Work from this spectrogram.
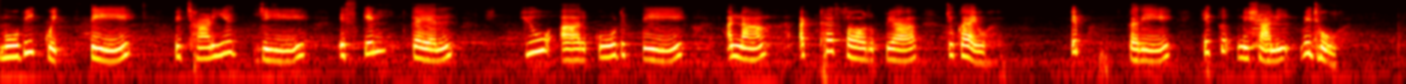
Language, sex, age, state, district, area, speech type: Sindhi, female, 30-45, Uttar Pradesh, Lucknow, urban, read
